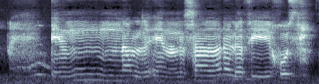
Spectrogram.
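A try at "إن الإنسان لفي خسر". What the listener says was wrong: ان اخفاء ہو رہا ہے. ان الانسان لفی خسر.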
